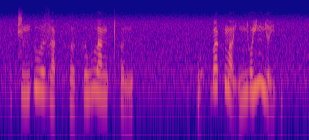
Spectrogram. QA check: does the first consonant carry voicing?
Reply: no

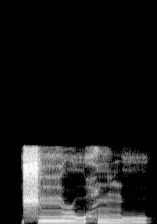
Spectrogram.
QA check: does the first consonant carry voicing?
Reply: no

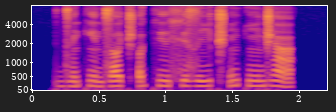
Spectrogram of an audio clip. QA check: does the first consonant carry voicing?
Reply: yes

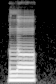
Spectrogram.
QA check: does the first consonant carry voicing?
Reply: yes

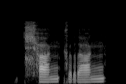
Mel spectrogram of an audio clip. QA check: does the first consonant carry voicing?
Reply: no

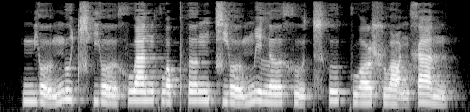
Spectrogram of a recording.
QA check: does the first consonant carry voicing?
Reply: yes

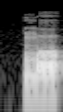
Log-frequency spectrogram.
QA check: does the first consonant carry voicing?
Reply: yes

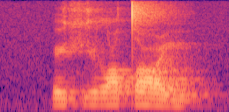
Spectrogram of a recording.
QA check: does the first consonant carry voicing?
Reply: no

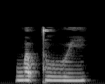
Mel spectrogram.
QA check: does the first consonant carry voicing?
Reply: yes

